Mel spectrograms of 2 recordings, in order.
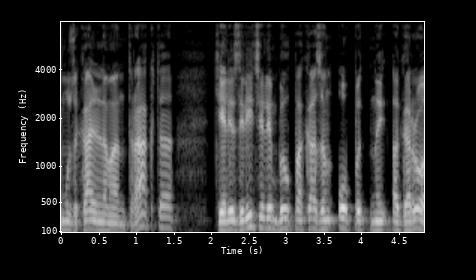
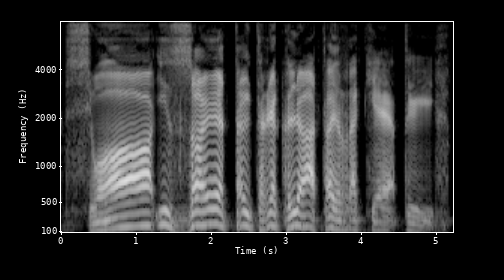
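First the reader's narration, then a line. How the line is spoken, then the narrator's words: Hissing. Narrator (Russian): прошипел он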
